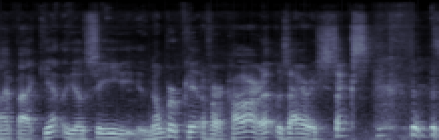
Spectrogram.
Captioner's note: both laugh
